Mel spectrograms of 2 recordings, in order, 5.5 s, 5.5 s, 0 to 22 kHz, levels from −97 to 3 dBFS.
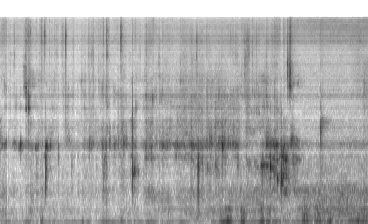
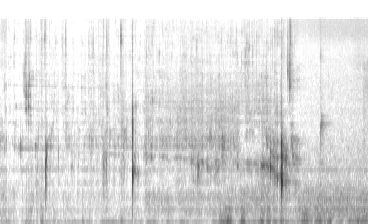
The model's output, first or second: first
